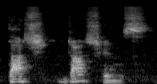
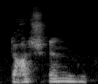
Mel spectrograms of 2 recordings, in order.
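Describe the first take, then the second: First: Dach- broken off, then Dachshunds said slowly, syllable by syllable; slow careful retry. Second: Dachshund tried quickly and said as "tatchkun", cut short; a rushed, unsure first try at Dachshund; mispronounced attempt. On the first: Reading the deck to Courtney, she retries Dachshunds slowly and carefully. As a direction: sound out Dachshunds slowly after a false start. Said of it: "I can't say it". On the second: Reading the deck to Courtney, she fumbles the word Dachshund, unsure. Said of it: "I'm not saying that right". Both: Real, not acted.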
